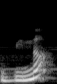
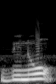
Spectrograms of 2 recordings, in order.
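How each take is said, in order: First: The second syllable ends in an a vowel. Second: The second syllable ends in an o vowel. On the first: The speaker calls it right. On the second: The speaker calls it wrong. "వినో కాదు"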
